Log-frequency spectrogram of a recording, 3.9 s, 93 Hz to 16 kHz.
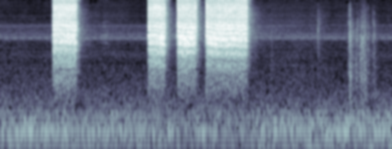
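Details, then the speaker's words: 1970 Mercedes-Benz 280 SE (W108) rear flexible brake hose job: strong, clean compressed-air hiss flowing freely as a reference, set against the old collapsed hose that passed no flow at all. "we're going to try to run some compressed air through there and i'll show you what i mean so here's what the air sounds like with nothing on it"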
